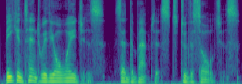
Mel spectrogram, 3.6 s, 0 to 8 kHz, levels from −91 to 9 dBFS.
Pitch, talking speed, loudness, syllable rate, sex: 105 Hz, 180 wpm, -20 LUFS, 4.5 syllables/s, male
